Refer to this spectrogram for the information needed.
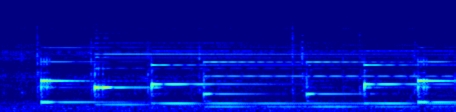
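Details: Hamilton bracket mantel clock from an estate sale; the movement doesn't run but the chimes work. Quarter-past chime is about eight evenly spaced, clear, sustained chime notes, playing properly.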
